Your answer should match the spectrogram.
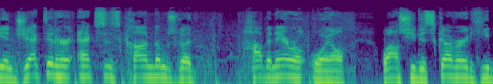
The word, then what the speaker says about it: habanero: Is that how you say it? Habanero oil? – Habanero, yeah.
